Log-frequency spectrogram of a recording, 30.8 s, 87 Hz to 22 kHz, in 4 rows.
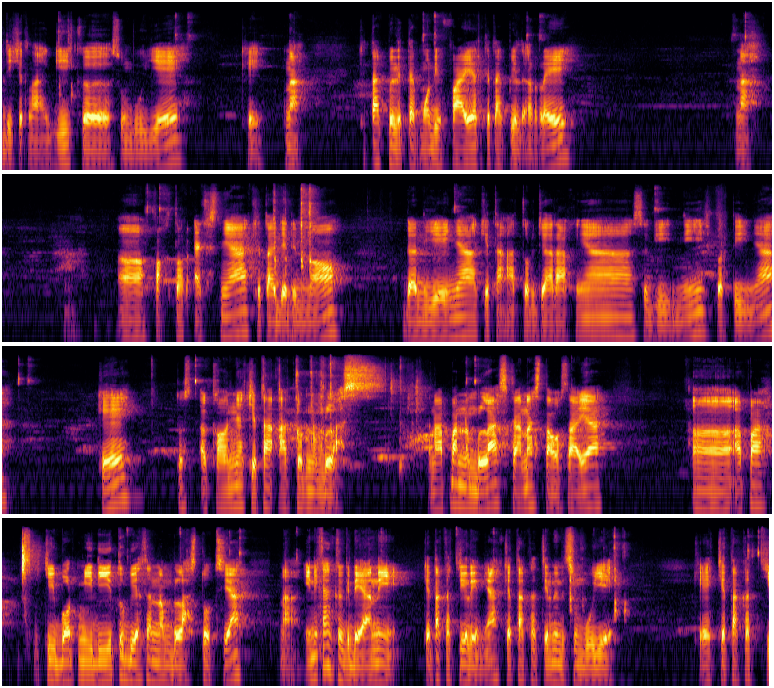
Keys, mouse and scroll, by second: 2.0 scroll down 1, 2.0-2.5 scroll up 1, 2.5-4.0 scroll down 1, 4.0 scroll down 1, 4.0 click, 5.1 click, 9.0 click, 12.0 click, 15.4 click, 17.1 click, 20.9 middle click, 24.2 shift+middle click, 25.2 click, 25.9 middle click, 27.5 middle click, 28.6 s.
